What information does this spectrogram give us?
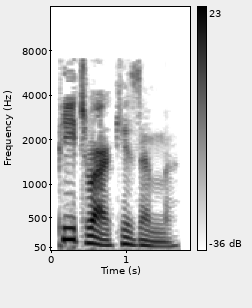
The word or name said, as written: petrarchism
